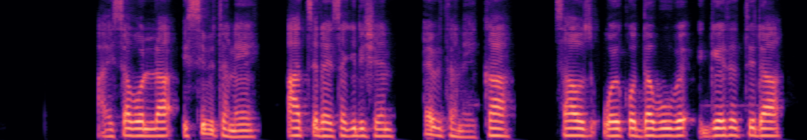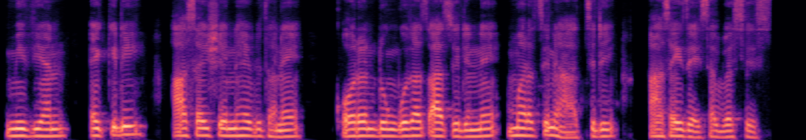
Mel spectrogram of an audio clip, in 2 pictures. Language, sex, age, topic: Gamo, male, 18-24, government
